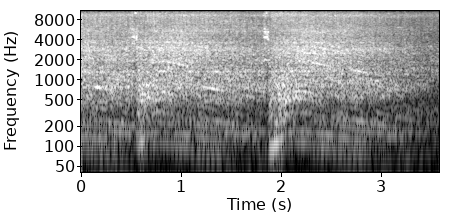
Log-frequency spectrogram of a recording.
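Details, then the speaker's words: 1995 Pontiac Grand Prix SE V6, 86,000 miles: two quick clean revs settling back, no knocking, ticking or misfire; engine sounds healthy. "sounds pretty good only 86 000 miles on this engine man i love it"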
